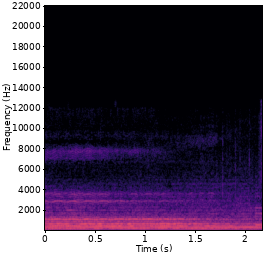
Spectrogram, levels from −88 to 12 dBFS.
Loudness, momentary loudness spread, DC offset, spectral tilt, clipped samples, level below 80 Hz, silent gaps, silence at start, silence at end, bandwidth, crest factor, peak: -29 LUFS; 4 LU; under 0.1%; -6.5 dB/octave; under 0.1%; -66 dBFS; none; 0 s; 0 s; 11.5 kHz; 12 dB; -16 dBFS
